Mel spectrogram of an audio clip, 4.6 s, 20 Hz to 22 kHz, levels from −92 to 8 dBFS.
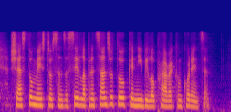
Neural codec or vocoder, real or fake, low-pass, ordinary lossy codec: codec, 16 kHz, 0.2 kbps, FocalCodec; fake; none; none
